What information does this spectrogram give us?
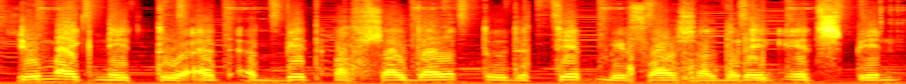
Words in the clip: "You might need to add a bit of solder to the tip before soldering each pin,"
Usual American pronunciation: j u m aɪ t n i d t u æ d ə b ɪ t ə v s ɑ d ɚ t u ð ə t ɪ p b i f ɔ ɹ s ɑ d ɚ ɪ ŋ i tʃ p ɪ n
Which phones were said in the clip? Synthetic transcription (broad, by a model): j u m aɪ t n i d t u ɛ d ə b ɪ t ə f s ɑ d ɚ t u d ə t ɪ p b i f ɔ ɹ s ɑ d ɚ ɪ ŋ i s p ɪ n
